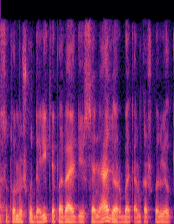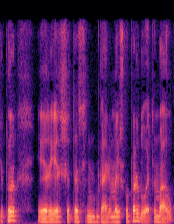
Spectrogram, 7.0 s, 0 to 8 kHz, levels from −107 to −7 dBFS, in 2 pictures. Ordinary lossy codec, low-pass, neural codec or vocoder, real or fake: MP3, 64 kbps; 7.2 kHz; codec, 44.1 kHz, 7.8 kbps, DAC; fake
